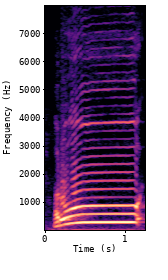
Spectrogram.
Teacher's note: saat kita mengucapkan ru jangan sampai disengaukan jangan sampai didengungkan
